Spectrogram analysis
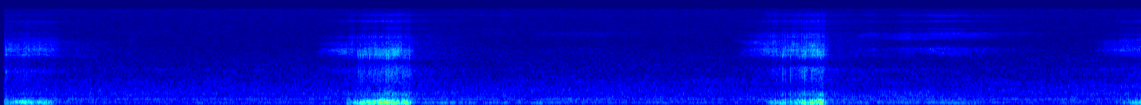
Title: Snoring dog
